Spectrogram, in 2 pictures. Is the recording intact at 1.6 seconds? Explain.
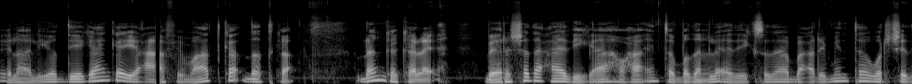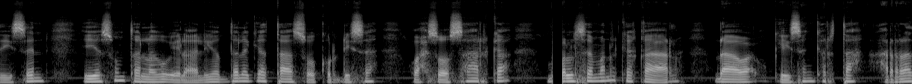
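No. At 1.60 s the speech is inside a 48 ms dropout running from 1.56 to 1.60 s. The sound cuts to silence, then resumes. This points to a likely Bluetooth stall: delayed packets let the headphones' buffer run empty, pausing playback.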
